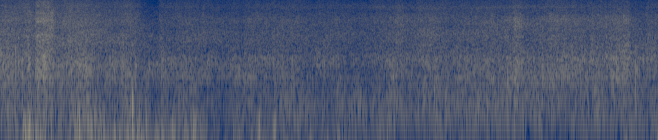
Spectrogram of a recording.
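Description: Wind rumbling on a GoPro's microphone, mixed with the hiss and scrape of skis sliding over chopped-up snow. It is a little louder with a few scrapes in the first second, then steady.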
